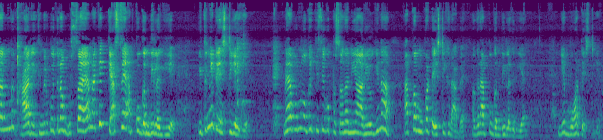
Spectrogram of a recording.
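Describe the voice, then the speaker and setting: A young woman chats into her phone at home, gushing and piling up repeats for emphasis. Her voice sits fairly high for a woman. The sound is roomy and echoey, with a faint hum of background noise. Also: a little mellow. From Himachal Pradesh, India. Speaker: vlogger. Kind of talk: casual vlog chat.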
